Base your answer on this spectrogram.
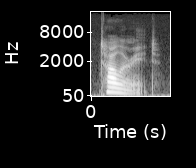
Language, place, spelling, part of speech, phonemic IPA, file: English, California, tolerate, verb, /ˈtɑ.lə.ɹeɪt/, En-us-tolerate.ogg
- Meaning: 1. To allow or permit without explicit approval, usually if it is perceived as negative 2. To bear, withstand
